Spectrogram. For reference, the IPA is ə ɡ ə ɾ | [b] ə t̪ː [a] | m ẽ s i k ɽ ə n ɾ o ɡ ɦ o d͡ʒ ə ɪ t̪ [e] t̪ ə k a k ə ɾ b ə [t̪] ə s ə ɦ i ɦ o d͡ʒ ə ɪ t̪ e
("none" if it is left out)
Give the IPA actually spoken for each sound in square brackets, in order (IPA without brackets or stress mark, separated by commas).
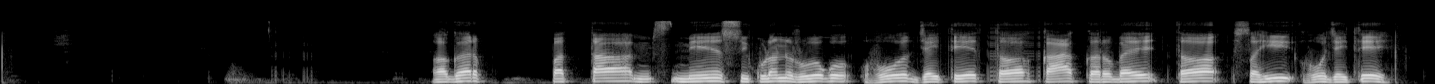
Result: p, a, e, t̪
